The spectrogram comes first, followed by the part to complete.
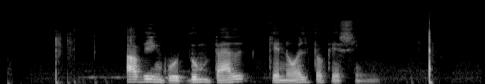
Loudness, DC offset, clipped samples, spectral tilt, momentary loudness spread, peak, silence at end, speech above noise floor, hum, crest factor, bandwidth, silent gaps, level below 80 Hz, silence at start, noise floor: -21 LUFS; under 0.1%; under 0.1%; -8 dB/octave; 23 LU; 0 dBFS; 0.5 s; 40 dB; none; 22 dB; 8.2 kHz; none; -48 dBFS; 0.55 s; -61 dBFS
